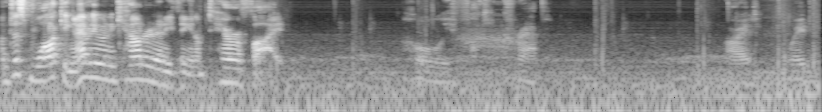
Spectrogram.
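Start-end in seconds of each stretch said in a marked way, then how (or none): 4.1-8.2 scared whisper. Real, not acted. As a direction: whisper it, terrified. Creeping through dark game.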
